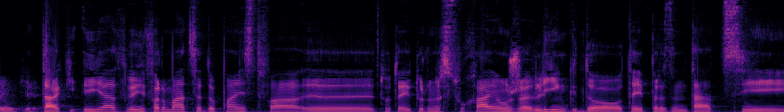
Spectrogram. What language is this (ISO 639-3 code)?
pol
